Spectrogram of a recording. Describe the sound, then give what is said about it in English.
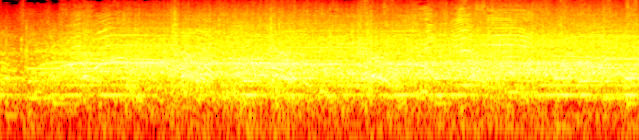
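A crowd cheers at a baseball stadium as a woman crosses the field to the pitcher's mound. The roar swells in the first moment, then holds loud and continuous with whoops and shouts. “Crossing the field, she waves at the cheering crowd and goes to stand on the pitcher's mound.”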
